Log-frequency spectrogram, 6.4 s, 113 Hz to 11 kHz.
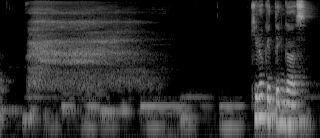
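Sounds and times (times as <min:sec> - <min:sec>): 
soft low sustained humming tones: 0:00.0 - 0:04.8
long deep exhale during a breathing exercise: 0:00.5 - 0:03.8
speech: 0:05.1 - 0:06.2.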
